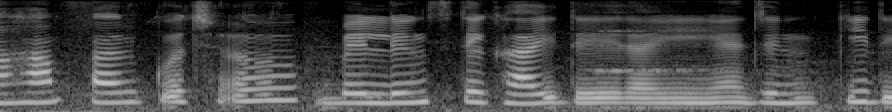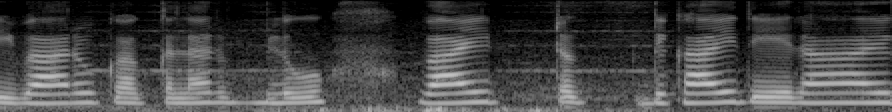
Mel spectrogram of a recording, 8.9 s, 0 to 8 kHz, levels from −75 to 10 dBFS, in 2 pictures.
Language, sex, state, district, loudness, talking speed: Hindi, female, Bihar, Bhagalpur, -18 LUFS, 120 wpm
